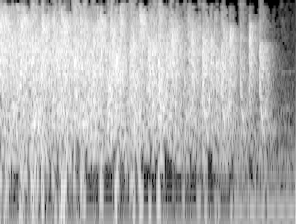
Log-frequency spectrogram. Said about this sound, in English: Please give all of the youth a hand clap of praise.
